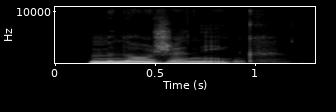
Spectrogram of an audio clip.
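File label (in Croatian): "mnozenik", Croatian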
